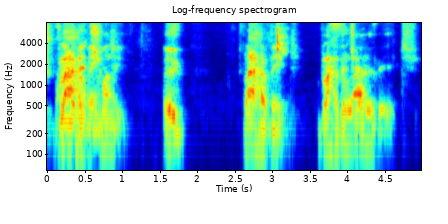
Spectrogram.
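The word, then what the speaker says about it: Vlahović: Vlahovic. It's Vlahovic. I need phlegm for that, do I? It's basically Vlahovic without the D.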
